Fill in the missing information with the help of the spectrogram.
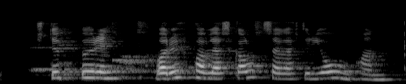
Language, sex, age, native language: Icelandic, male, 12, Icelandic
